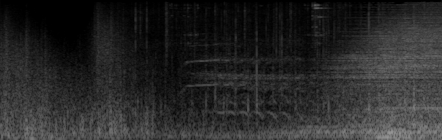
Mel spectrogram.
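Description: A horse whinnies about two seconds in, over dramatic background music and a low storm rumble. The storm noise swells near the end.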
